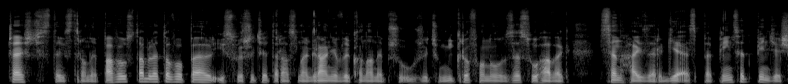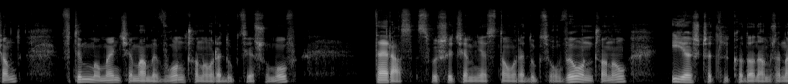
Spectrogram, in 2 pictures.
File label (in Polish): mikrofon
